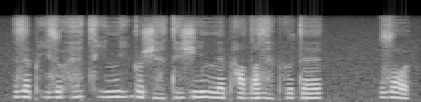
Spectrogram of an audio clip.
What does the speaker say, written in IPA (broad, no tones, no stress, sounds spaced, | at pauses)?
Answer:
z ɛ pʰ i̤ z ɵ h ɛ̤ t͡sʰ i̤ lː i̤ ɡ ə˞ ʃ ɛ̤ t e̤ ʃ i lː ɛ pʰ ɛ dˤ ɪ z ɛ̤ pʰ ɵ t ɛ | zˤ ɵ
